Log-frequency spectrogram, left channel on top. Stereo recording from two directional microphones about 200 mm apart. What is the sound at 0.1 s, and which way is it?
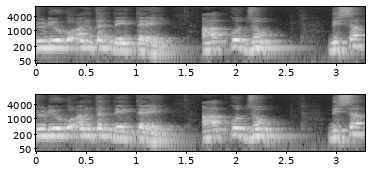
A man's voice, 30° left (ahead or behind).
